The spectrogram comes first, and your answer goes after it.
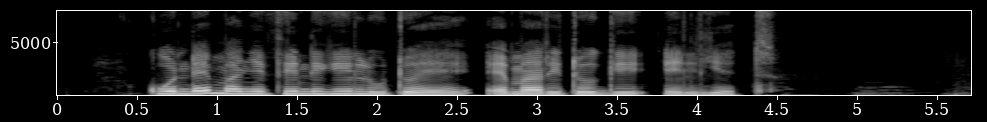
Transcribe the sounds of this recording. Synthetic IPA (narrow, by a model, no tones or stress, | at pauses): kwondemaɲɪt̪ɪndɡɪlutoeɛ̰maɾitoɡɪḛljet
